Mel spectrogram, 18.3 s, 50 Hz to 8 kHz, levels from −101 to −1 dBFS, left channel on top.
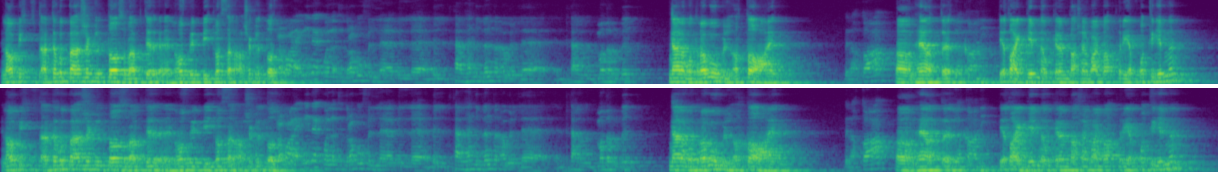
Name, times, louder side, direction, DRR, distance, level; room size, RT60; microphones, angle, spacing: voice 1, 0.0-4.1 10.0-11.8 13.4-14.3 15.0-17.6, left 4 dB, 75° left, 5 dB, 0.5 m, -22 dB
voice 2, 3.8-9.5 12.6-13.3 14.2-14.8, right 1 dB, 20° right, 0 dB, 0.6 m, -38 dB
5.2 x 3.7 x 2.5 m, 1.3 s
head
